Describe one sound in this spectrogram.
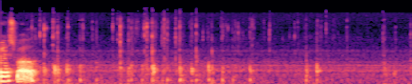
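Keys click quickly on a keyboard.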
